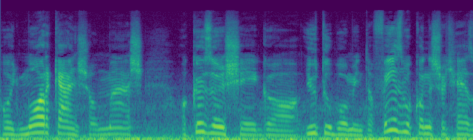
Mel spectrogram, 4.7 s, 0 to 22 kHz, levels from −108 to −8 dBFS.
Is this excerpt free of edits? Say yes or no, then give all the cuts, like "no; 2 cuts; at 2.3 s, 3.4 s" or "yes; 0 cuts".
yes; 0 cuts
